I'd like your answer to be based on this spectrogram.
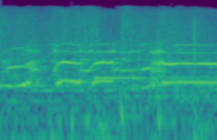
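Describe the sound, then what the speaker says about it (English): A chicken in the video game Danganronpa clucks in a quick run of short, bright calls, close and fairly loud, with no talking. "It's a chicken."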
